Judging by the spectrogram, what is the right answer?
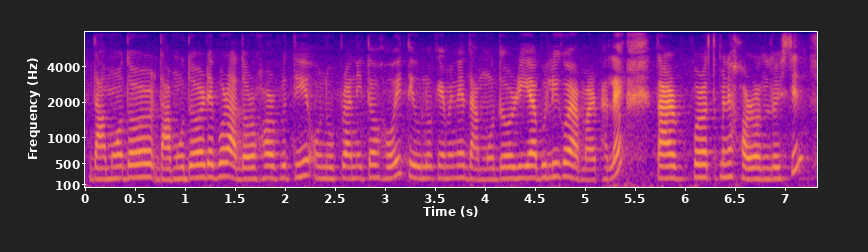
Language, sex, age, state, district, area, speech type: Assamese, female, 18-30, Assam, Nalbari, rural, spontaneous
